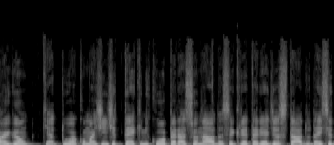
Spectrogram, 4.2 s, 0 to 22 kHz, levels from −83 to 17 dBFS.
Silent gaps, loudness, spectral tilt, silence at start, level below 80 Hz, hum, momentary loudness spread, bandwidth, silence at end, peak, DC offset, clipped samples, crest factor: none; -23 LUFS; -6 dB/octave; 0 s; -54 dBFS; none; 3 LU; 16.5 kHz; 0 s; -8 dBFS; under 0.1%; under 0.1%; 12 dB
